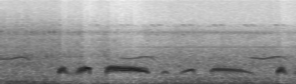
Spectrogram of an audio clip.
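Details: A spotted dove cooing, recorded to lure wild doves: two brief notes, then a long, level coo, followed by softer notes. A faint higher whistle and a low rumble sound in the background.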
